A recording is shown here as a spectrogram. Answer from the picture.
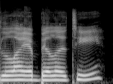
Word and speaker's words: liability: Continuing with liability, the pronunciation wise, the primary stress is on the lie which is the first syllable. And then next is bill. Third syllable is also stressed. Liability, liability. You pay attention to the primary stress on the third syllable. So third syllable is our primary stress. That bill that's our primary stress here.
